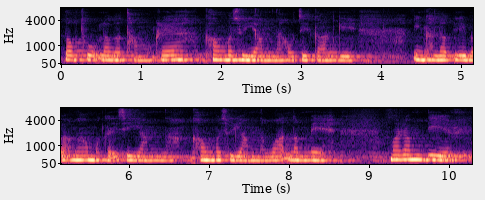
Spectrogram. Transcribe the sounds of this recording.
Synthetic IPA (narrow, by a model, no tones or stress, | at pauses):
lawtʰɔk̚laɡatʰamkʰɾekʰaŋbɐsujamnaɦawtikːanɡi | iŋkʰalɐk̚libɐʔaŋamɐkʰajsejamnɐkʰaŋbɐsujamnɐwat̚lamːe | maɾamdi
